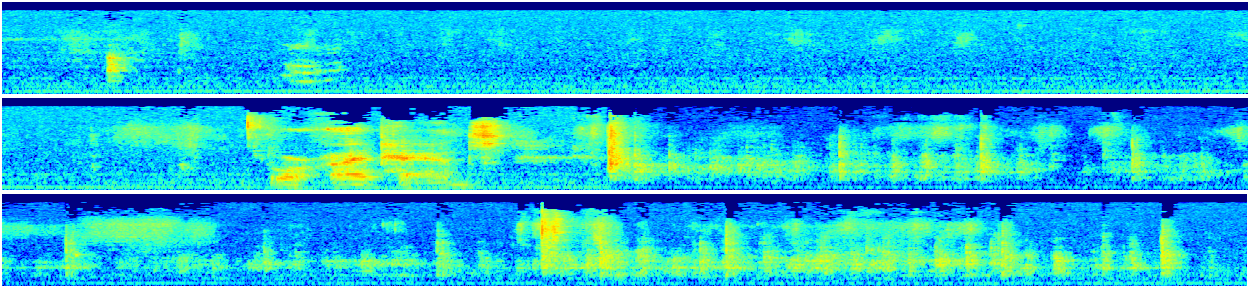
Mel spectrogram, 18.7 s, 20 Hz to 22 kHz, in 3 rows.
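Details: Litter of four shelter kittens, three males and one female, with mother Seraphina at Purrfect Pals, indoors on an afternoon, 28 November 2018, during petting and a brushing test: a loud harmonic meow burst midway, then scattered clicks, bumps and human talk in a small room.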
